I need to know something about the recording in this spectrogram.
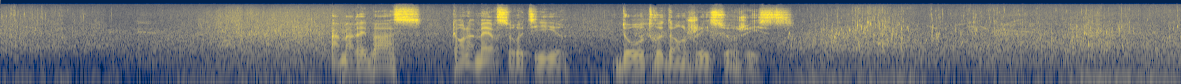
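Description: Waves wash and swirl over rocks.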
